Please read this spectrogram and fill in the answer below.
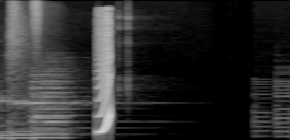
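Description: Light background music cuts off about half a second in, then a single short, loud "bloop" sound effect sweeps quickly upward in pitch, followed by silence until the music starts again at the very end.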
